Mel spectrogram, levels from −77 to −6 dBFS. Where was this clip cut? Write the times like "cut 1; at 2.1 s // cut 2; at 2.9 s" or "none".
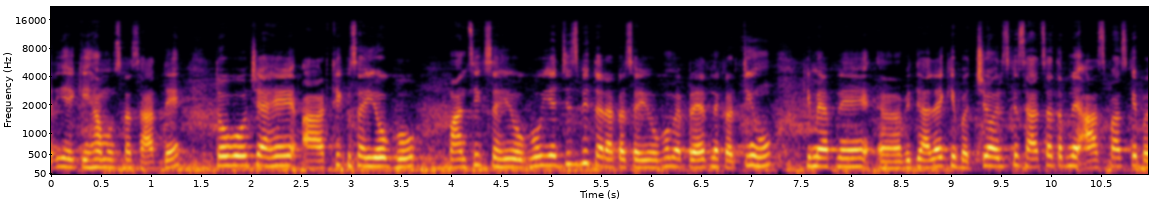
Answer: none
